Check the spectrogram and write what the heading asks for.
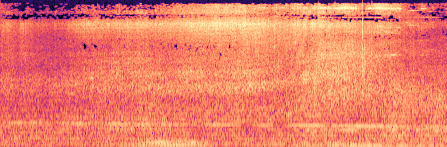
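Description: Chevrolet Impala SS driving by: a low engine hum swells about three seconds in as the car approaches, and again near the end as it passes, over steady tyre and road noise.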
